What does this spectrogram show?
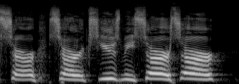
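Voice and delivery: put-on very high, insistent, loud yelling. Retelling a woman still yelling after the speaker at the desk: imitating someone yelling. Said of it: "She's still yelling at the back of my head".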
